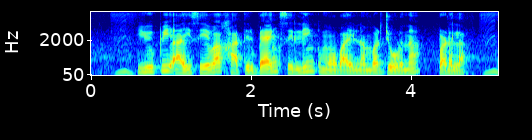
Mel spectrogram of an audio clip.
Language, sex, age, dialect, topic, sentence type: Bhojpuri, female, 36-40, Western, banking, statement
